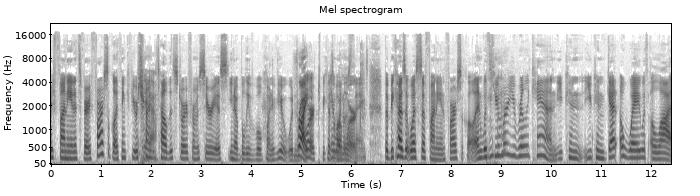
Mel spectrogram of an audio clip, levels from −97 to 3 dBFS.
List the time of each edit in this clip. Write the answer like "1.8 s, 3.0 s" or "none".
none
